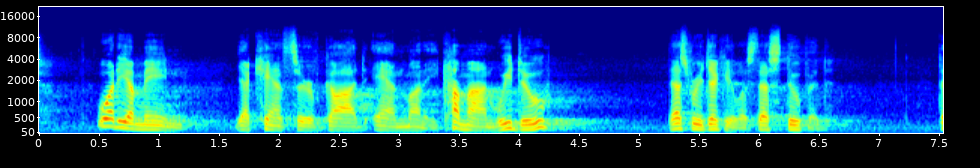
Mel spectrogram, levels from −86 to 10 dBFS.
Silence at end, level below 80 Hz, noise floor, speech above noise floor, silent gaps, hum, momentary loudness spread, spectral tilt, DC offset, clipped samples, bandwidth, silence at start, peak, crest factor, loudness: 0 s; -66 dBFS; -54 dBFS; 34 dB; none; 60 Hz at -50 dBFS; 13 LU; -5 dB/octave; under 0.1%; under 0.1%; 10.5 kHz; 0 s; 0 dBFS; 22 dB; -21 LUFS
